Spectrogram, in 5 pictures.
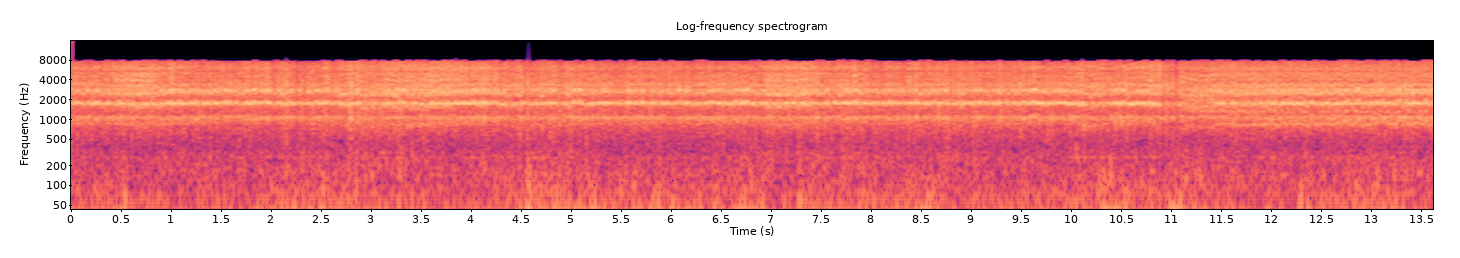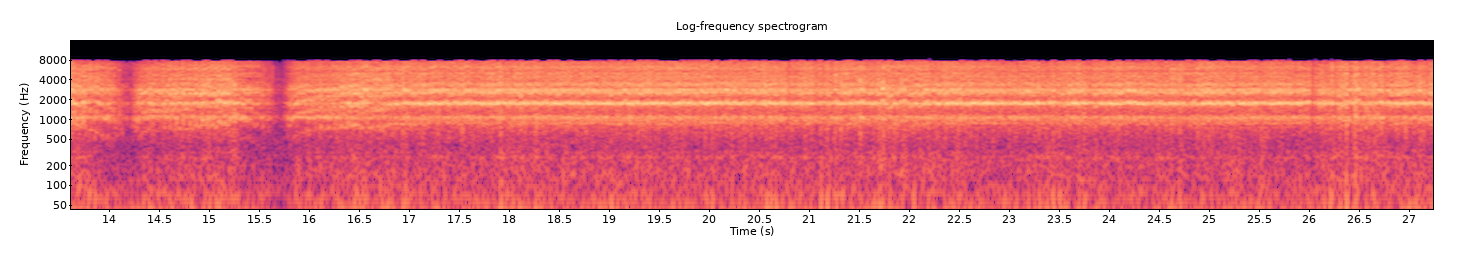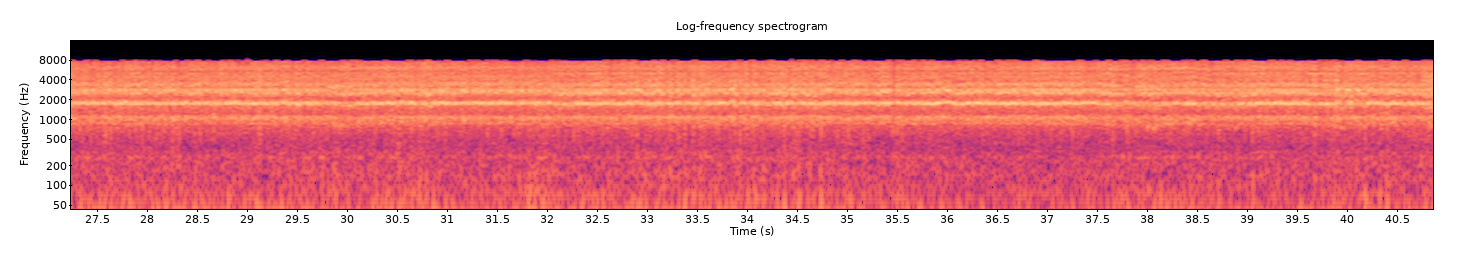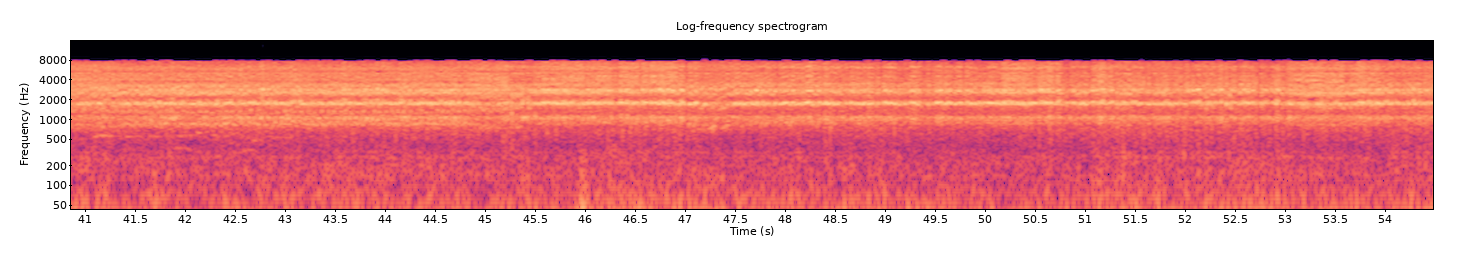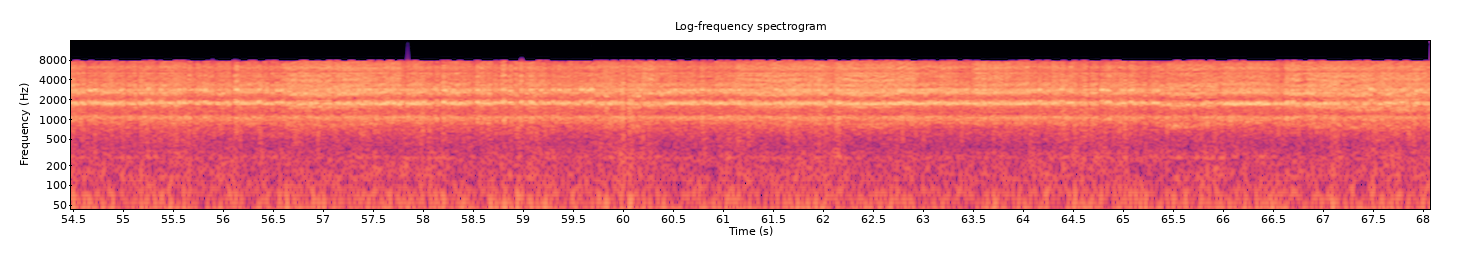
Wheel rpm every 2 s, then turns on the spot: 230, 230, 220, 230, 230, 220, 190, 110, 170, 230, 230, 230, 230, 230, 230, 230, 230, 230, 230, 220, 220, 200, 200, 230, 230, 230, 230, 230, 230, 230, 230, 230, 230, 220.
none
